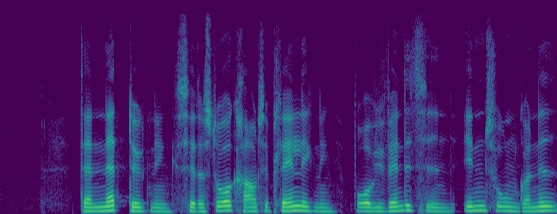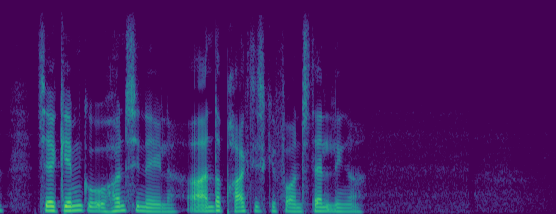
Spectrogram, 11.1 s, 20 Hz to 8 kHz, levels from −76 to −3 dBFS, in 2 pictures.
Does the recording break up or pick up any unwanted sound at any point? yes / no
no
